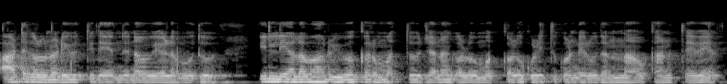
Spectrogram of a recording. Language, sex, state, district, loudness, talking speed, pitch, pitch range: Kannada, male, Karnataka, Koppal, -17 LUFS, 115 wpm, 105 Hz, 105-110 Hz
